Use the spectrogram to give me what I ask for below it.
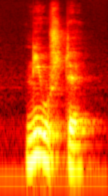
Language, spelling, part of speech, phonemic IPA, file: Dutch, nieuwste, adjective, /niu̯stə/, Nl-nieuwste.ogg
- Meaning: inflection of nieuwst, the superlative degree of nieuw: 1. masculine/feminine singular attributive 2. definite neuter singular attributive 3. plural attributive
